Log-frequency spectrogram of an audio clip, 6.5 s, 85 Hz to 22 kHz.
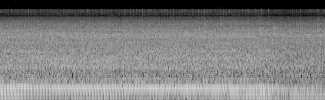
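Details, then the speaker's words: Restored 1959 D-17 tractor, first run after a tune-up and new exhaust, with the carburetor fed fresh fuel: a steady, even, low idle at about four beats a second with no knocks or misfires; smooth and healthy. "It sounds good. Nice and smooth."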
